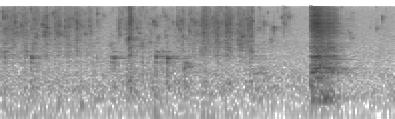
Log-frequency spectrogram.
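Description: Water splashes in a sink as a metal sieve is rinsed.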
